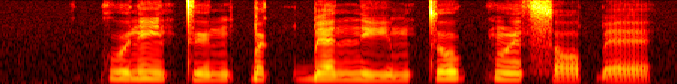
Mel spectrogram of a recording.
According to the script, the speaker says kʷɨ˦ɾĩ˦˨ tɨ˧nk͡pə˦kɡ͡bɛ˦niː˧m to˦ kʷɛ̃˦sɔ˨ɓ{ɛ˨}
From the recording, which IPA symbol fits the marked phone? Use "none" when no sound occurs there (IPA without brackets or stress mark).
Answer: ɛ˨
